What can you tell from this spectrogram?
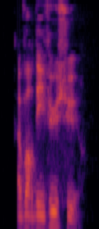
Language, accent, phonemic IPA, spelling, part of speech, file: French, France, /a.vwaʁ de vy syʁ/, avoir des vues sur, verb, LL-Q150 (fra)-avoir des vues sur.wav
- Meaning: to have designs on, to have one's eye on, to set one's sights on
